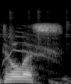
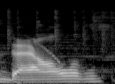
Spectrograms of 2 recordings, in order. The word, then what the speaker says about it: Dells: Dows but not the dulus it's it sort of looked like it was spelled the same way like Washington duus airport but it's it's the Dows the Dells and the Wisconsin has the Dells yeah yeah the uh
